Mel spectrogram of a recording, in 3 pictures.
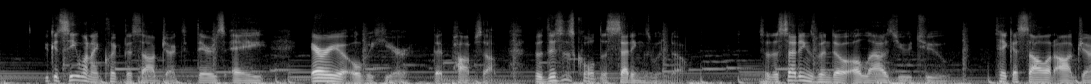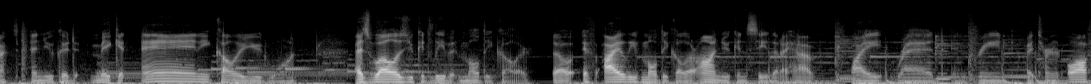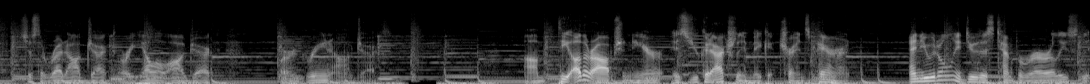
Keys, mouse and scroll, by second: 0.3 click, 0.7 click, 9.3 click, 15.4 click, 16.3 click, 21.0 click, 22.3 click, 23.9 click, 24.5 click, 25.3 click, 29.4 click, 30.4 click, 30.9-32.7 right drag.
